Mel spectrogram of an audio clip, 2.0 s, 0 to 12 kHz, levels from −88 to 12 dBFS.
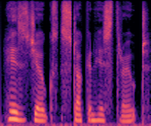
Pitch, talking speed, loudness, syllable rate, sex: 160 Hz, 180 wpm, -18 LUFS, 3.7 syllables/s, female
